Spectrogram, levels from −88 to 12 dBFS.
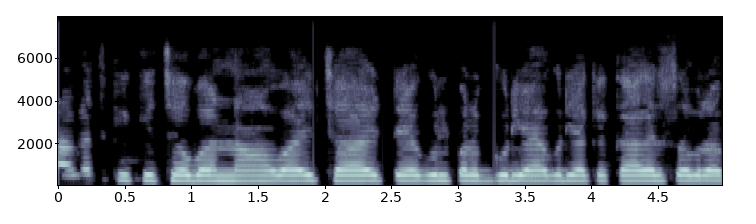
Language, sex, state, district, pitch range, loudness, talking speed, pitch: Hindi, female, Bihar, Sitamarhi, 250-260 Hz, -13 LUFS, 155 wpm, 255 Hz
